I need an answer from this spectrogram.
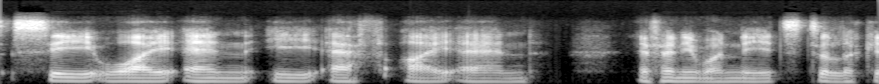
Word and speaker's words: Cynefin: And yeah, I think I mentioned the Cynefin framework, which people can find. Um, it's it's a Welsh word. I've pronounced it slightly wrong. That's as close as I can reliably get to Welsh. It's Cynefin, if anyone needs to look it up.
